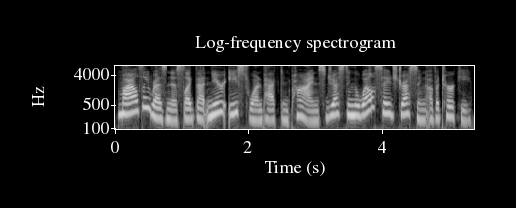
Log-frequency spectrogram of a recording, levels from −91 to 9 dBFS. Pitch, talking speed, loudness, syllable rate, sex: 240 Hz, 200 wpm, -18 LUFS, 5.3 syllables/s, female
